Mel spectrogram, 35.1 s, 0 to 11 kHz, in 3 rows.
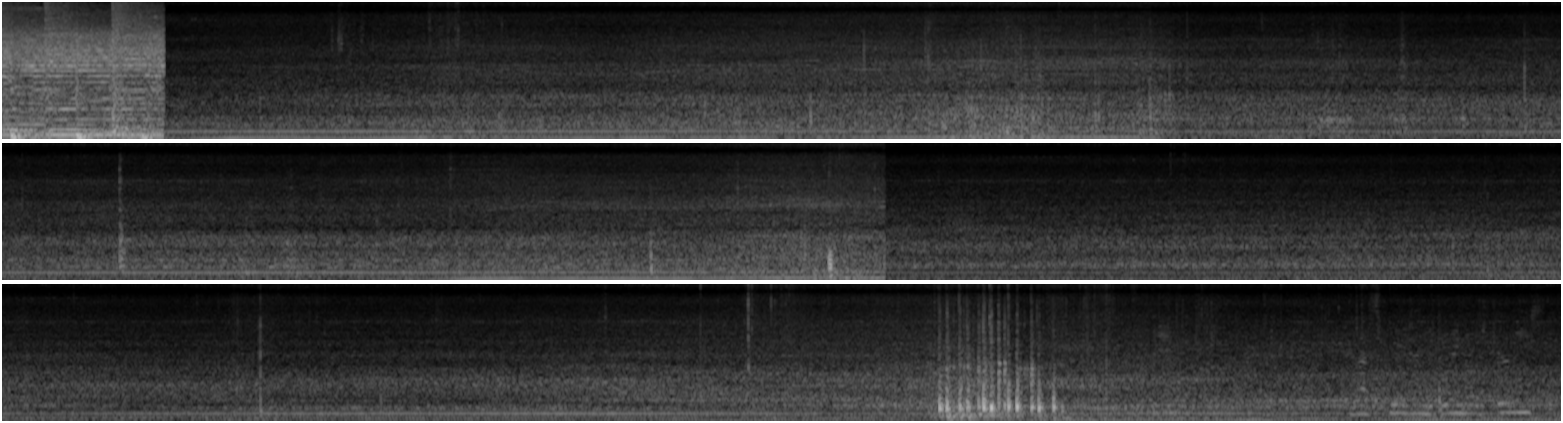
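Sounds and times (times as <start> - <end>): off-road vehicle engine rumbling: 0.0 - 35.0
chassis knocks: 30.3 - 32.0.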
